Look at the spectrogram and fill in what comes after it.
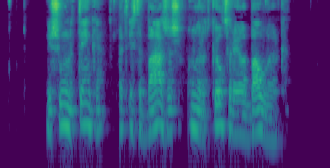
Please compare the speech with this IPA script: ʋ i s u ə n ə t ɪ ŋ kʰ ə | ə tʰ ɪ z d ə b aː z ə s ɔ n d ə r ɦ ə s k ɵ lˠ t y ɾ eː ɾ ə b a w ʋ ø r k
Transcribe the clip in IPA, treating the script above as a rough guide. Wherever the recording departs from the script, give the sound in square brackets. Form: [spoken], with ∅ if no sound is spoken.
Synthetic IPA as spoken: ʋ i s u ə n ə t ɪ ŋ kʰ ə | ə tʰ ɪ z d ə b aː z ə s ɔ n d ə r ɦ ə [t] k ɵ lˠ t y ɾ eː [l] ə b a w ʋ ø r k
